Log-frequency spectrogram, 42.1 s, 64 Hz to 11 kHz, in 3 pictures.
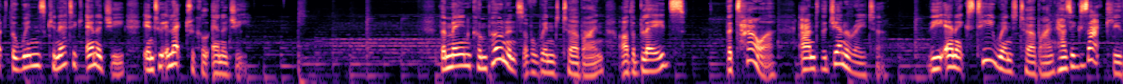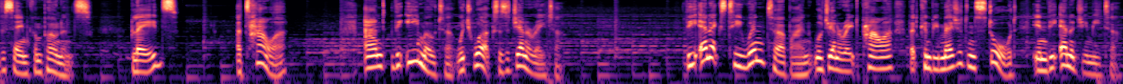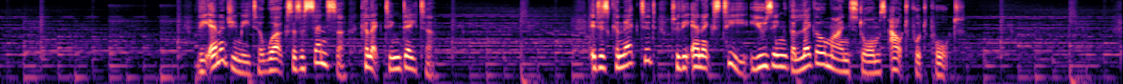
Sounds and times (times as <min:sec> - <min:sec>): Speech: 0:00.0 - 0:03.2, 0:05.5 - 0:16.3, 0:17.0 - 0:17.7, 0:18.5 - 0:21.1, 0:22.6 - 0:28.1, 0:30.6 - 0:33.6, 0:35.5 - 0:40.2
Music: 0:00.0 - 0:42.1.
